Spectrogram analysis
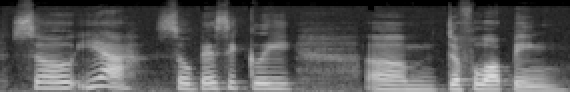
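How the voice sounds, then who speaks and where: A woman's voice: a little high, animated, unhurried, gravelly. A middle-aged woman from Indonesia, a real estate agent answering interview questions in a hesitant way, full of fillers and restarts.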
